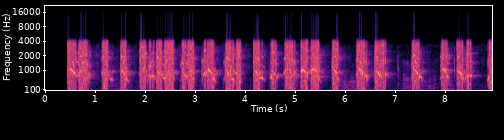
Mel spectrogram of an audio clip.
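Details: Young German Shepherd dog in Jamaica, described as ready to attack, barking in a rapid, near-continuous string of sharp loud barks, roughly twenty in nine seconds, with short gaps between them.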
